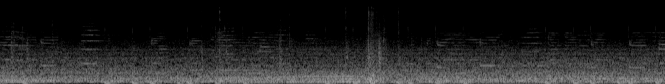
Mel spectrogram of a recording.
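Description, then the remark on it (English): A car with a loud aftermarket muffler rumbles steadily, its deep, throaty exhaust drone filling the whole stretch with a few faint clicks and rattles on top. “It cracks me up when people's got those cars and got the mufflers on them. The sound of the vehicle doesn't even match the car.”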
